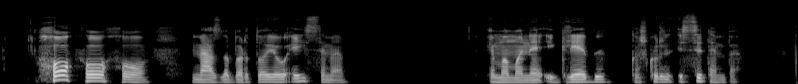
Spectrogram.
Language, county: Lithuanian, Šiauliai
